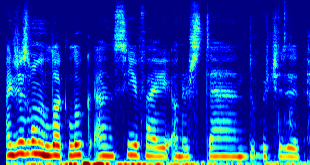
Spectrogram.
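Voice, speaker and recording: A woman's voice: mid-range voice, brisk, a little hiss or hum. A woman streamer from the Netherlands with a Dutch accent, chatting casually and thinking aloud while playing. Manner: relaxed, chatty, thinking aloud with many fillers. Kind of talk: casual game stream chat and reading aloud.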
